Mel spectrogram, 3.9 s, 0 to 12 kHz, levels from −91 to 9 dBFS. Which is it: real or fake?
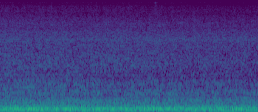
real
